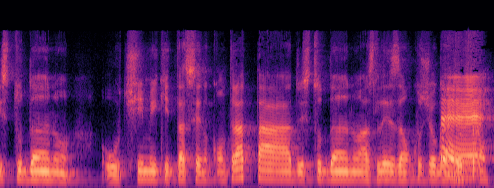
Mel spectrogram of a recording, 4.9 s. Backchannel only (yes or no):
yes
